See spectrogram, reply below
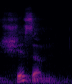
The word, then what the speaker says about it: Chisholm: Chisholm. That's how you say that. – Chisholm. Yeah, I know. It's spelled different.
